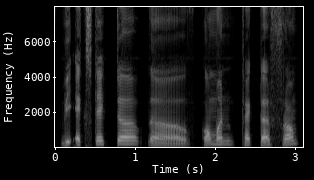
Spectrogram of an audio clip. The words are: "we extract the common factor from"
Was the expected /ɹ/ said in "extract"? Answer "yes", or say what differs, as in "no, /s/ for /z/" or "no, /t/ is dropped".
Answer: no, /ɹ/ is dropped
